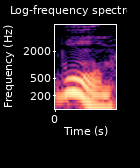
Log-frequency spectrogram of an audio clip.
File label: "warm", English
